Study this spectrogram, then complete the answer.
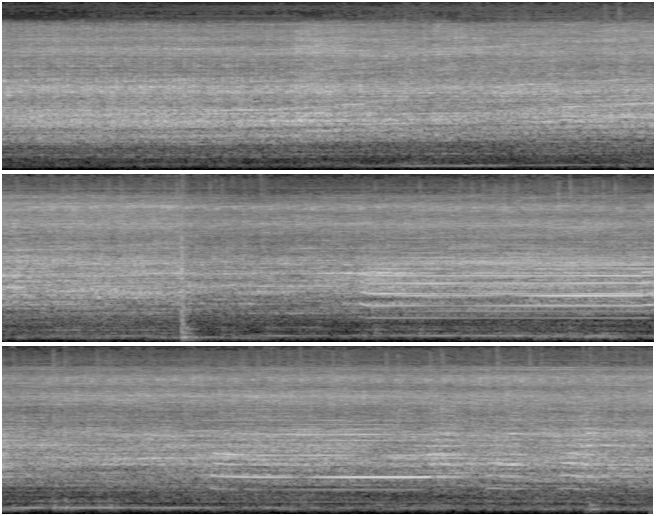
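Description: A small electric model train motor hums and whines as the train runs along the track.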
